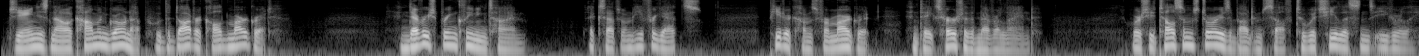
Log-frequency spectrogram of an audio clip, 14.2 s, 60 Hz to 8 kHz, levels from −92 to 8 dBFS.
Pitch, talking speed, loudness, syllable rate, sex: 115 Hz, 180 wpm, -21 LUFS, 6.5 syllables/s, male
